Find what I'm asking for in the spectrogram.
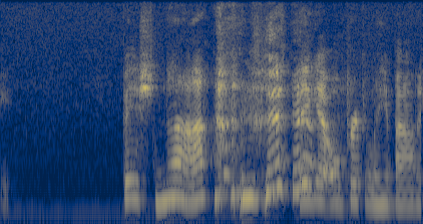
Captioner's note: laughs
